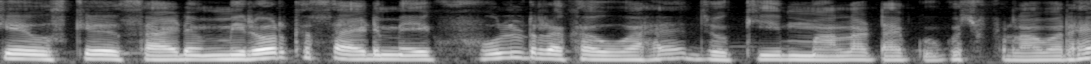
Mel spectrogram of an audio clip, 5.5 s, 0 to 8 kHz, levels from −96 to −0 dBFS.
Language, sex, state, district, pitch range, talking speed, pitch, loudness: Hindi, male, Jharkhand, Deoghar, 145-175 Hz, 220 wpm, 155 Hz, -17 LUFS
